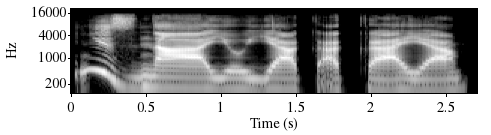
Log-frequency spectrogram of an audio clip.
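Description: A sly old crow, put on by a woman reading an audiobook, who drawls her words slowly and wheedles. She is greedy and self-pitying. The recording is dry and close, with no room sound. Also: low voice, very animated, sharp tone, clear, resonant tone, dry recording, pitched below the performer's own voice, full character voice. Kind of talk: audiobook character voice.

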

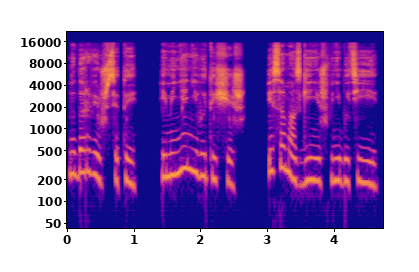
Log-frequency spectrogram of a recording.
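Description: A dying witch mother, stern and tender, speaks low and slow with a muffled, breathy voice, as a woman narrator puts her on. Her tone is mellow and dark, recorded dry and close for a storybook audiobook. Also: dry recording, lightly acted. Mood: tender, fading.

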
